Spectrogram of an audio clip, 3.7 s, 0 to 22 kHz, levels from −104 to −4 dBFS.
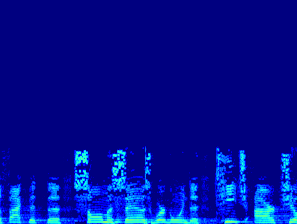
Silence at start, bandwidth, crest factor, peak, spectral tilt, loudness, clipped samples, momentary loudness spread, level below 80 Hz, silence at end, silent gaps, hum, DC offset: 0 s; 7.4 kHz; 16 dB; -44 dBFS; -2.5 dB/octave; -58 LUFS; under 0.1%; 7 LU; under -90 dBFS; 0 s; none; none; under 0.1%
